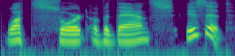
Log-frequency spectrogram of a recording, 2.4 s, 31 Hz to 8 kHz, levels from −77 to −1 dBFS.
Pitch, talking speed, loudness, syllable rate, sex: 160 Hz, 180 wpm, -19 LUFS, 3.8 syllables/s, male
